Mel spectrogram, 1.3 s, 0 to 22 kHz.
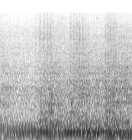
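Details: NMAX B2 scooter that wouldn't start for about three weeks (errors 1 and 3): with the dashboard panel unplugged, a short burst of steady, even low putter with no misfire or clatter; runs normally, the panel is at fault.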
